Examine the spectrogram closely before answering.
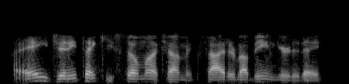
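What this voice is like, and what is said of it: American southern accent. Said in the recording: “I'm hoping all the Brits over here will understand your accent. ... I know this southern accent can be difficult”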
